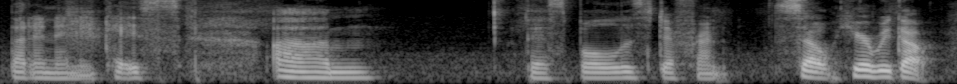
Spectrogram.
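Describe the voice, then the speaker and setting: Woman reading a kids book out loud, really slow, kinda low voice, stresses key words, little side comments. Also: steady tone, vocal fry, a little hiss or hum. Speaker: storybook reader. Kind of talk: read-aloud of a children's picture book with casual asides.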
